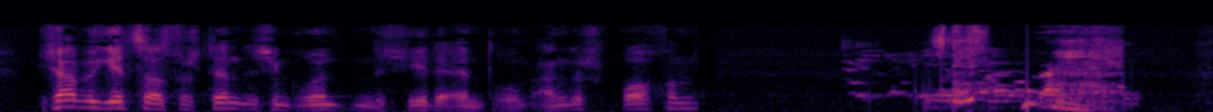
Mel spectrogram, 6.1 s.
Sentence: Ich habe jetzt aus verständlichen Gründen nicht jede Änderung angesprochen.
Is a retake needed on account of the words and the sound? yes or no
yes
